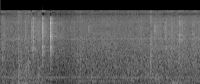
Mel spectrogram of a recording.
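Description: Meeting-room background noise with a faint steady hum. Two sharp clicks come close together about a second in, and a few fainter ticks come later.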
